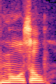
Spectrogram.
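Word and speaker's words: Mousehole: it's up there with moel amongst my favorites which is spelled mouse hole Yeah toaster and bister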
